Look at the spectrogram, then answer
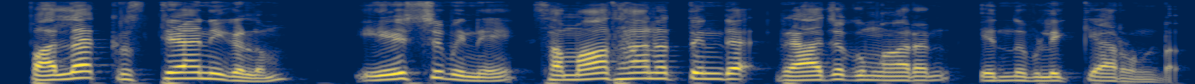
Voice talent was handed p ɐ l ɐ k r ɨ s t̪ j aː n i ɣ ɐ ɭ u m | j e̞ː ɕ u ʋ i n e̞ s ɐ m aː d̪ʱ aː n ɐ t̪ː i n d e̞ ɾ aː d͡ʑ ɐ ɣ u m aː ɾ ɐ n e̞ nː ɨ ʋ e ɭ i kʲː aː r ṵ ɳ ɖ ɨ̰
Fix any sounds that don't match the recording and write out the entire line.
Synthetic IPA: p ɐ l ɐ k r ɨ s t̪ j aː n i ɣ ɐ ɭ u m | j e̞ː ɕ u ʋ i n e̞ s ɐ m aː d̪ʱ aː n ɐ t̪ː i n d e̞ ɾ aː d͡ʑ ɐ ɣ u m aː ɾ ɐ n e̞ nː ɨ ʋ i ɭ i kʲː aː r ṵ ɳ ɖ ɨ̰

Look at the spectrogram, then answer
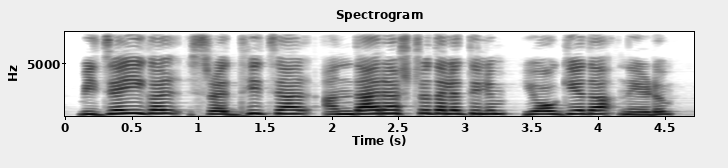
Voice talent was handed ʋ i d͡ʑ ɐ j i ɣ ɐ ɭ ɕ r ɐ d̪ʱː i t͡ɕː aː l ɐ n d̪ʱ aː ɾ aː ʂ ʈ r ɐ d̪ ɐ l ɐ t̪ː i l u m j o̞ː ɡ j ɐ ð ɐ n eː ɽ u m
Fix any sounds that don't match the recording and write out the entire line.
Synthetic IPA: ʋ i d͡ʑ ɐ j i ɣ ɐ ɭ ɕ r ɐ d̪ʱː i t͡ɕː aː l ɐ n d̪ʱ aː ɾ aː ʂ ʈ r ɐ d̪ ɐ l ɐ t̪ː i l u m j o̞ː ɡ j ɐ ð ɐ n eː ɽ u m

